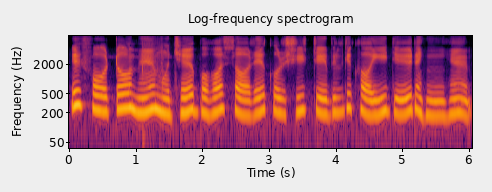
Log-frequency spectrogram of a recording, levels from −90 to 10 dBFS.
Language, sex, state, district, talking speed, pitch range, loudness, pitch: Hindi, female, Madhya Pradesh, Katni, 120 wpm, 195-230 Hz, -15 LUFS, 210 Hz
